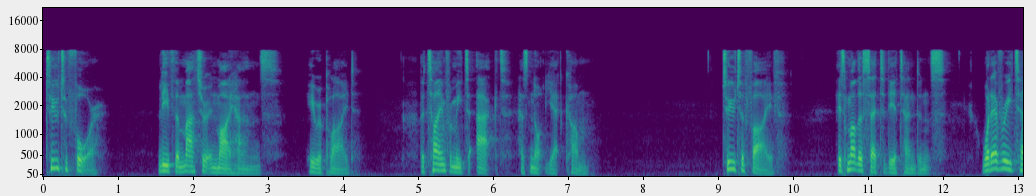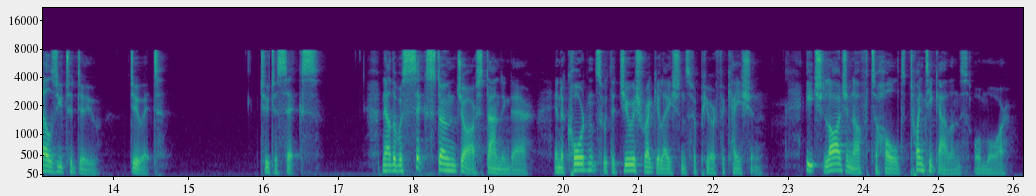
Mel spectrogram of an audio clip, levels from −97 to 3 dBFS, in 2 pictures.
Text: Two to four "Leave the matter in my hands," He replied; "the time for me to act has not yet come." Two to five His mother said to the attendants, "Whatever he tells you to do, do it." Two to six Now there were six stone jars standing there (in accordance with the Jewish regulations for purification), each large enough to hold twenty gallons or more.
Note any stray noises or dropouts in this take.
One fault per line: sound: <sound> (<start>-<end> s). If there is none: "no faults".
no faults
